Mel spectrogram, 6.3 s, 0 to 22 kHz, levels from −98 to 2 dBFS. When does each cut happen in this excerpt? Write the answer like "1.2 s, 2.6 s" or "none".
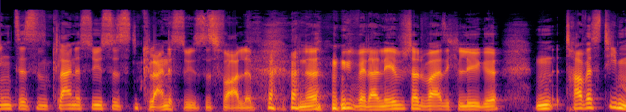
none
